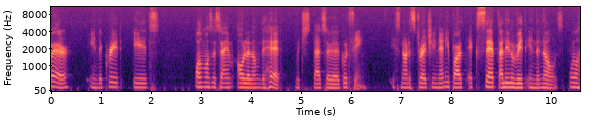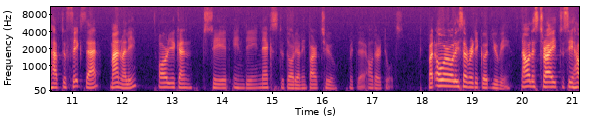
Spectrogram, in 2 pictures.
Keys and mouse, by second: 0.0-1.7 typing, 3.0 KP_3, 4.2 KP_1, 4.6 Tab, 5.7 a, 15.6 KP_1.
